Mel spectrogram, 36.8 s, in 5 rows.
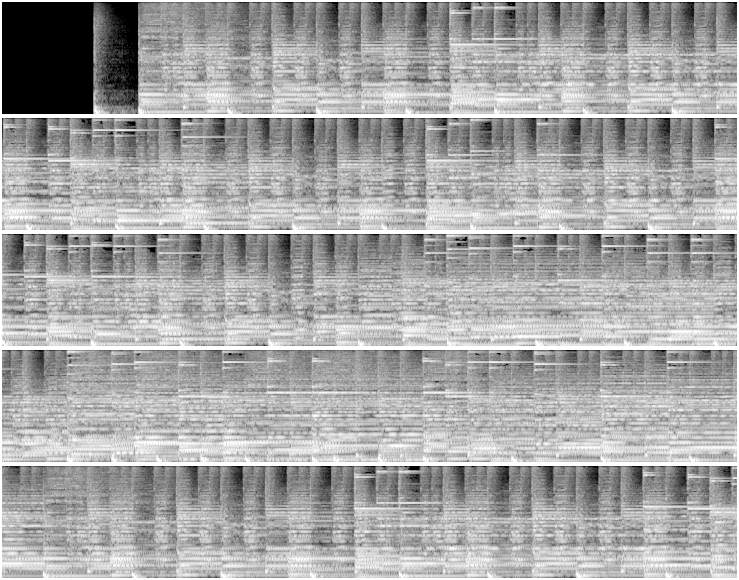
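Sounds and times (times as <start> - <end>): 
TV channel jingle: 1.4 - 36.7.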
